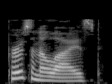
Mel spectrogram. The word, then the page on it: personalised: British English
